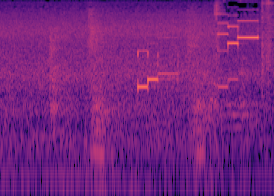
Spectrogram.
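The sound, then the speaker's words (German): Telephone keypad tones sound as a number is dialled, a few short, clean electronic beeps at slightly different pitches, faint against quiet background noise. “Ich werde Frau Müller anrufen.”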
